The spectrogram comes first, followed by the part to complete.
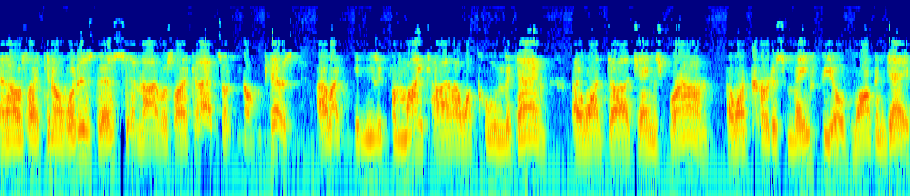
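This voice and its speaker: A man speaks with a New York accent at a medium pitch. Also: ordinary pitch variation, moderate pace. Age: 60s. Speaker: graffiti artist and musician. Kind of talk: casual interview chat. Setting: phone call. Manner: blunt, confident.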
